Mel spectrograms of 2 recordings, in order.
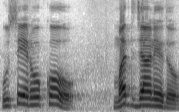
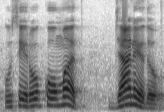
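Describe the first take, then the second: First: "उसे रोको", pause, then "मत जाने दो" together; pause before "मत". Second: "उसे रोको मत" together, then "जाने दो"; pause after "मत". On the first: Teacher showing comma placement, pausing right after "रोको". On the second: Teacher showing the other comma placement, pausing after "मत". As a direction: attach "मत" to "रोको", break before "जाने दो". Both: Shown as a demonstration. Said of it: "तो यह इस तरह लिख सकते हैं".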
